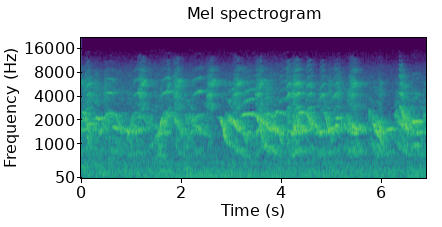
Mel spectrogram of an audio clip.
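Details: Balcony currawong in full song, rich rolling warbles and swooping descending whistles chained together continuously, loud and close.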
